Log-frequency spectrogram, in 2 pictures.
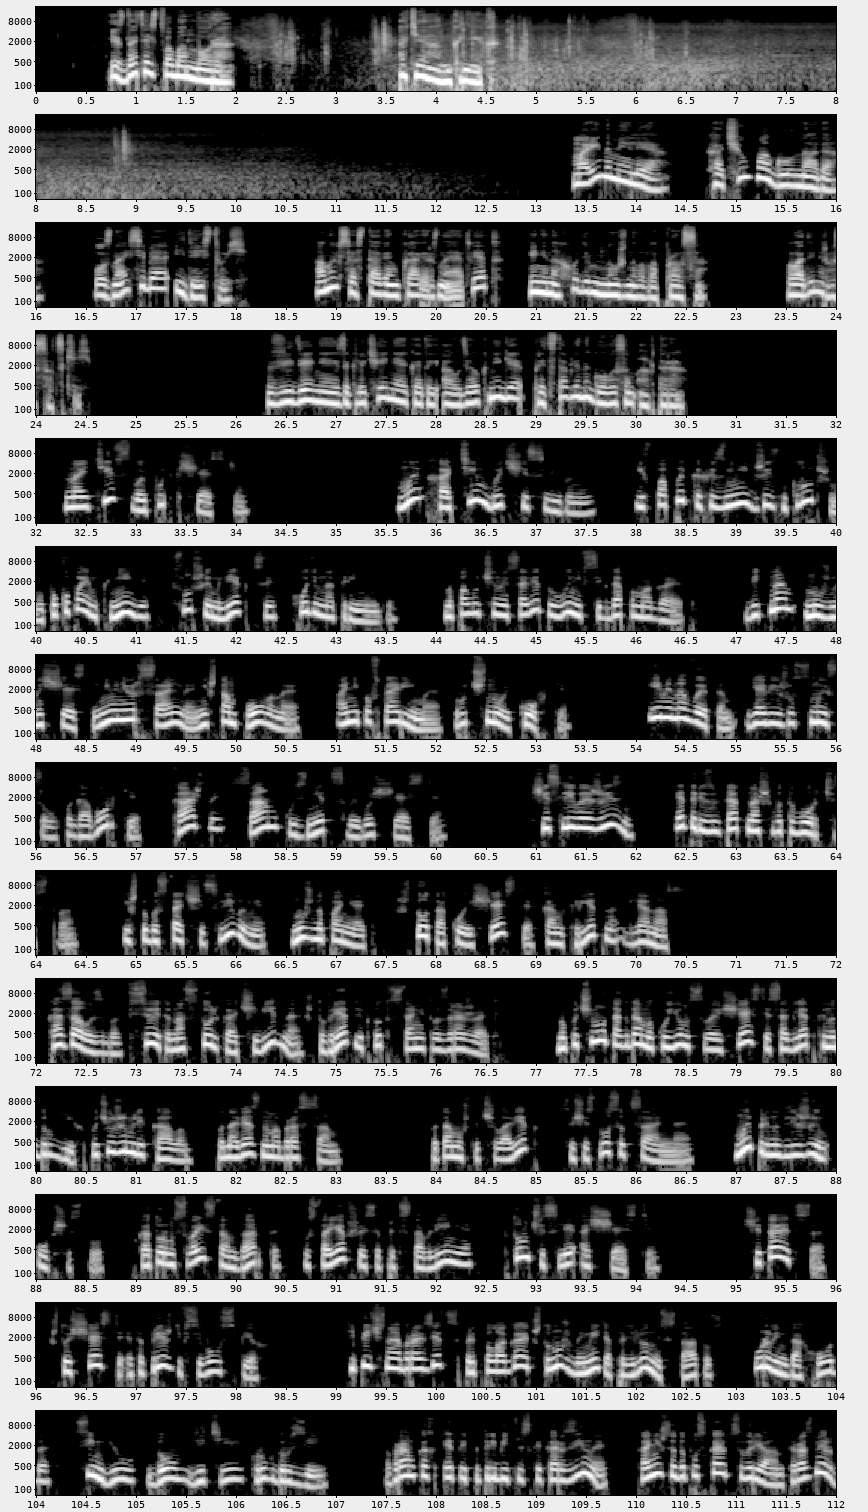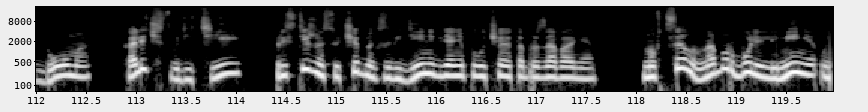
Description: Аудиокнига Хочу – Mогу – Надо. Узнай себя и действуй!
